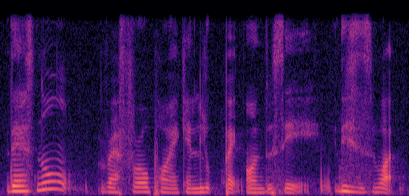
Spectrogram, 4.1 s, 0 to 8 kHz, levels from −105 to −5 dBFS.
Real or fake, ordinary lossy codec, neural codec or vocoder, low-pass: real; none; none; 7.2 kHz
